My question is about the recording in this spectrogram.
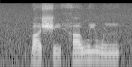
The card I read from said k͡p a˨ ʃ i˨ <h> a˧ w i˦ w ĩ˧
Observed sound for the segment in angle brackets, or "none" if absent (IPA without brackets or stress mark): h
